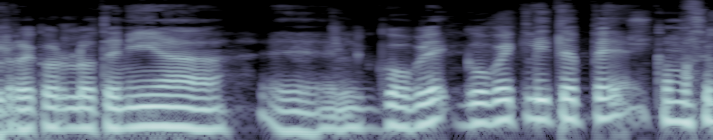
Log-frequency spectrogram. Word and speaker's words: Göbekli: Göbekli le hace un umlaut a la, o, porque tiene diéresis.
